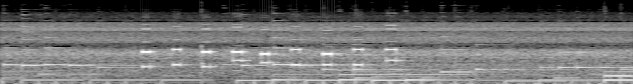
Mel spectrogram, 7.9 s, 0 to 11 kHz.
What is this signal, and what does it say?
DTMF, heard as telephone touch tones, dialled by hand, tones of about 110 ms, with phone line noise and room echo. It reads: 26207646#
